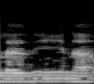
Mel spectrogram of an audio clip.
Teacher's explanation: Alif lamnya enggak jelas, alif lam syamsiyah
